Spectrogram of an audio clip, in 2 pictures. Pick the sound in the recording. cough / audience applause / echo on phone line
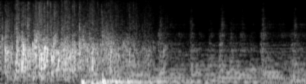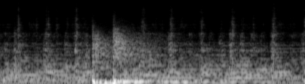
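audience applause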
